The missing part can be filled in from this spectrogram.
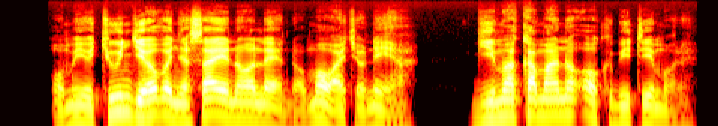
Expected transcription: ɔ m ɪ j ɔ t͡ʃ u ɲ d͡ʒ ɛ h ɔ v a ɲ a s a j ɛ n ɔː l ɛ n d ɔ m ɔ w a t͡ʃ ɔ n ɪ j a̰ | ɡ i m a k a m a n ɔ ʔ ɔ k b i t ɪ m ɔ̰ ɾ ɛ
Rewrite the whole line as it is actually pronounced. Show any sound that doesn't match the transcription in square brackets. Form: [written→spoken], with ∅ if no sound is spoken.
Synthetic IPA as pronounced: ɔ m ɪ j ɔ t͡ʃ u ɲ d͡ʒ ɛ h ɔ v a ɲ a s a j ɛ n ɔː l ɛ n d ɔ m ɔ w a t͡ʃ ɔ n ɪ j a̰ | ɡ i m a k a m a n ɔ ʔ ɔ k b i t ɪ m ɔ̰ ɾ ɛ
